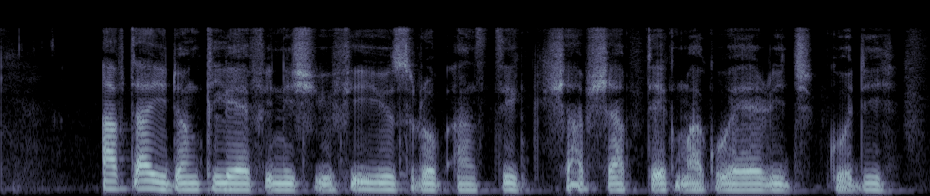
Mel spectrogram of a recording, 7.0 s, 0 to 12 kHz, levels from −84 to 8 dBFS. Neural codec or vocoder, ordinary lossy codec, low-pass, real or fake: none; none; 7.2 kHz; real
